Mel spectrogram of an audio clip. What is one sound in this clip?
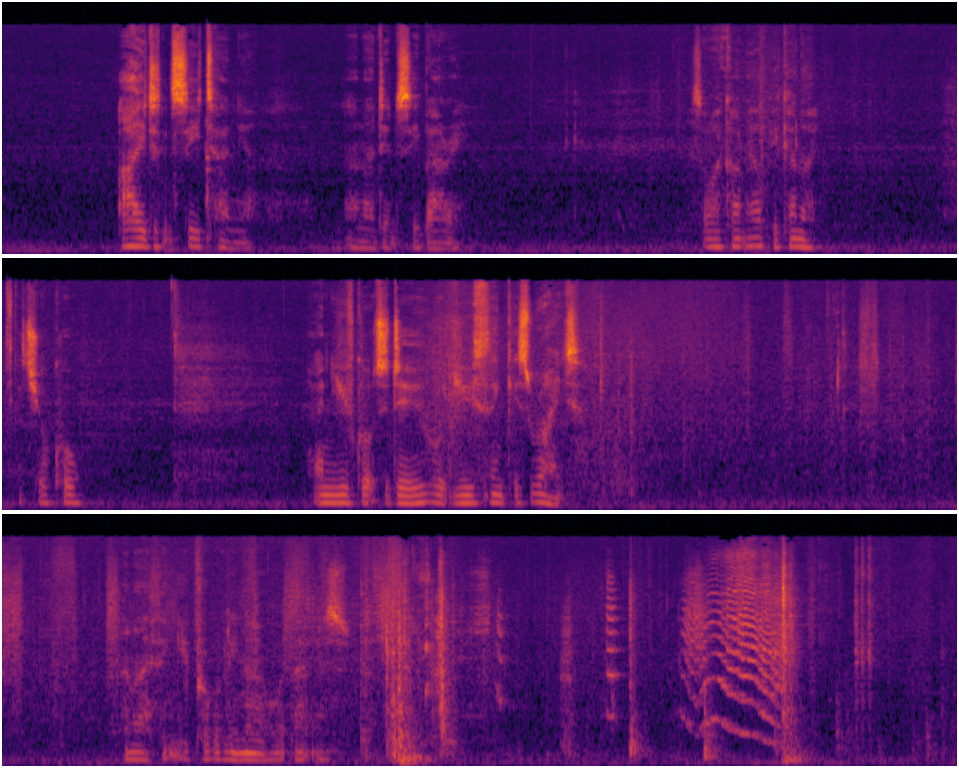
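A woman speaks softly and calmly close by.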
